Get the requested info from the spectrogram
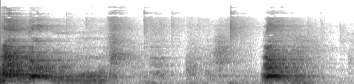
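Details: A dog at a dog park gives two sharp, loud barks about two and a half seconds apart. Near silence lies between them.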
